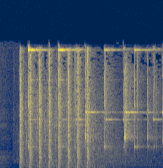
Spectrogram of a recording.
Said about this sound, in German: Und was Sie hier hören, ist ein Maschinengewehr.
